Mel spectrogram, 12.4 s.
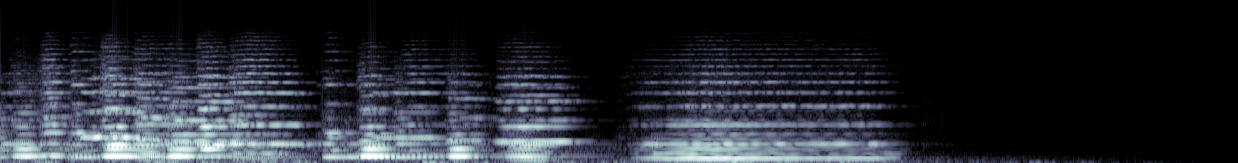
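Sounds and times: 
string quartet playing a Baroque allegro: 0.0s - 9.1s.

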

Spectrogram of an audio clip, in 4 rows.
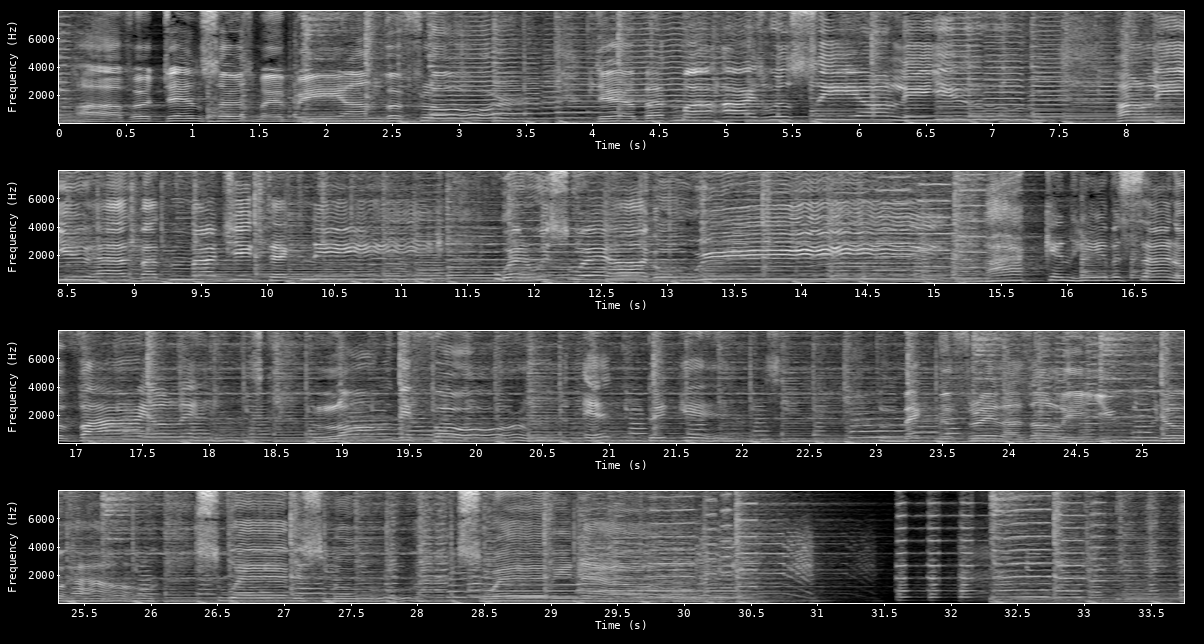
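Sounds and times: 
swing band orchestra playing: 0.0s - 33.7s.

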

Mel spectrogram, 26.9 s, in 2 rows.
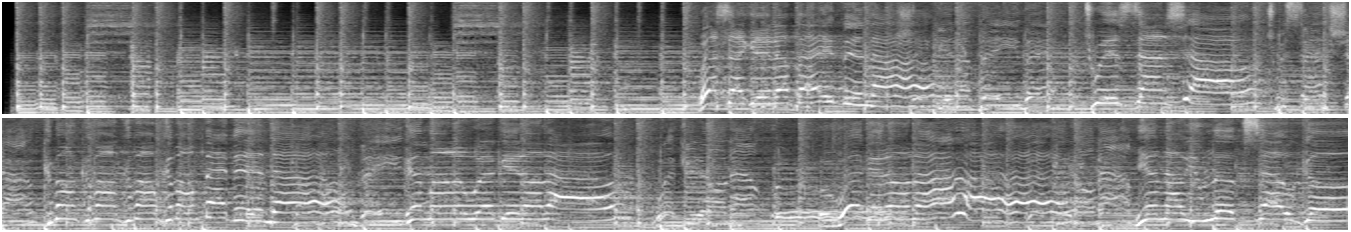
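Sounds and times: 
rock music: 0.0s - 26.9s.

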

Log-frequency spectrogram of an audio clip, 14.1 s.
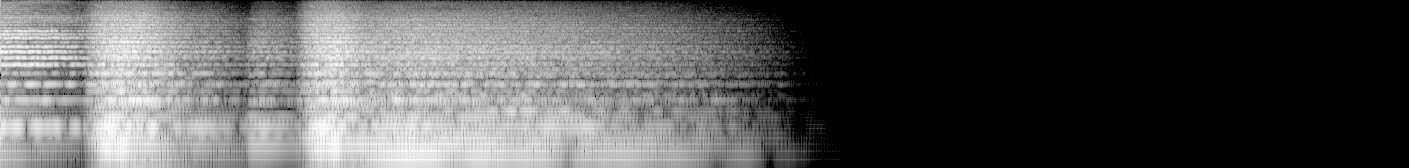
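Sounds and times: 
cello: 0.0s - 7.5s.

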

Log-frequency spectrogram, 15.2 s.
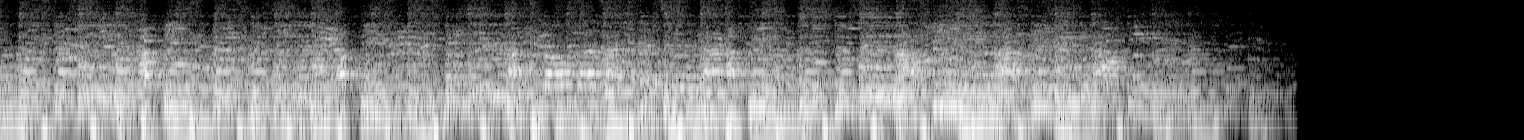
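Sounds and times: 
steel drum band playing: 0.0s - 11.1s.

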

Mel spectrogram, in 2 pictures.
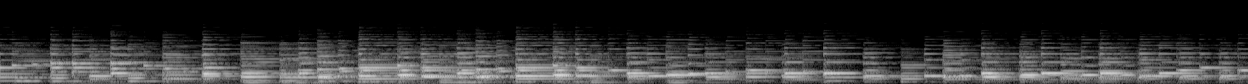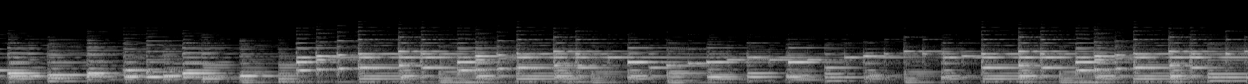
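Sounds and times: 
piano piece: 0.0s - 24.9s.

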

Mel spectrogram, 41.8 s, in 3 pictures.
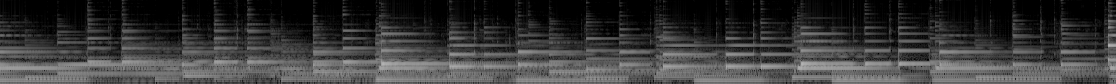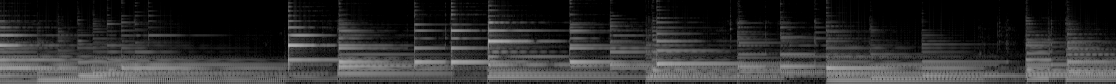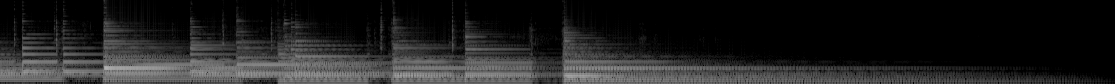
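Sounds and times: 
harp playing Christmas carols: 0.0s - 41.2s.

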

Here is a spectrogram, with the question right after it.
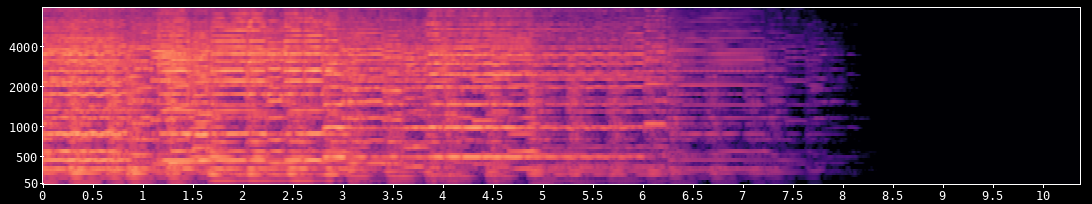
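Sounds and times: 
rock quartet playing: 0.0s - 6.7s
classical string quartet playing: 0.0s - 7.8s.

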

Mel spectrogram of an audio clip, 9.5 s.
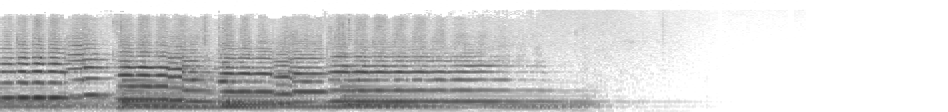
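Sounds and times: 
flute: 0.0s - 6.0s
harp: 0.0s - 6.1s.

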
